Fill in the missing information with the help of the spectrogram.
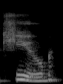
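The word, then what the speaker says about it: Qube: a brand new app called Cube, and that's spelled with a Q, so Q-U-B-E. And what this is it's a digital cash envelope app.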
